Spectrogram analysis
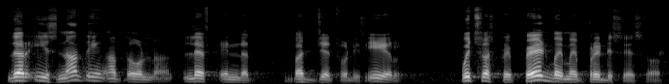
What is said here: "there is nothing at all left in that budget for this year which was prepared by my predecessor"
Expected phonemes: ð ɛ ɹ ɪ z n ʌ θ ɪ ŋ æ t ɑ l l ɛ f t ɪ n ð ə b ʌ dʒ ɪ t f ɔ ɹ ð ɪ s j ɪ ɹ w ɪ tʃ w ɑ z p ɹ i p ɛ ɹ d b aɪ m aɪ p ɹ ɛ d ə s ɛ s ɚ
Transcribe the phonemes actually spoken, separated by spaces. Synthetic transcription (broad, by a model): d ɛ ɹ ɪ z n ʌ t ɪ ŋ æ t ɑ l l ɛ f t ɪ n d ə b ʌ dʒ ɪ t f ɔ ɹ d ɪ s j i ɹ w ɪ tʃ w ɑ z p ɹ i p ɛ ɹ d b aɪ m aɪ p ɹ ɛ d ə s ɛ s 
